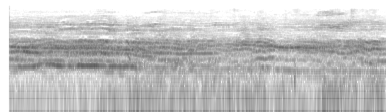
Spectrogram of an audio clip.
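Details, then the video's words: Wolf pack giving an evening howl at the end of the day: several long, overlapping, steady howls layered at different pitches, some sliding gently downward, forming a continuous chorus. "Wolf pack howl"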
